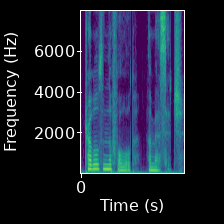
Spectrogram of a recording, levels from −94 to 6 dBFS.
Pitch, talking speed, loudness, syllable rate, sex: 190 Hz, 145 wpm, -20 LUFS, 5.1 syllables/s, female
